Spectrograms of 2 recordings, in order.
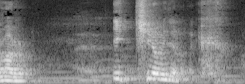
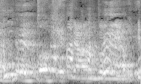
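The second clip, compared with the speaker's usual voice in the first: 1 laughing mock yell; 13 semitones higher, 8 dB louder than usual. Retelling his own scold.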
